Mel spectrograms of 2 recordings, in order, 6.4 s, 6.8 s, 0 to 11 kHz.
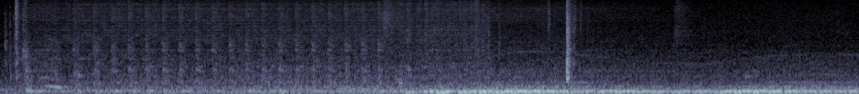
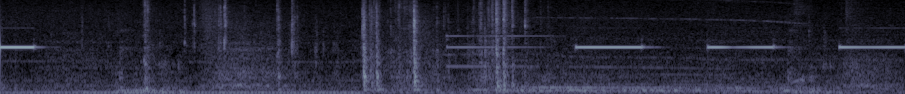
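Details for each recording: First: Subaru with AEM E85 fuel pump that starts poorly when hot, less so cold; starter grinds for several seconds before the engine catches and settles into idle; long crank from a weak fuel pump. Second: Car with hot-start trouble, after changing the fuel pressure regulator: the door chime beeps, a short crank, and it catches at once into a steady idle, far better than before. Normal start.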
